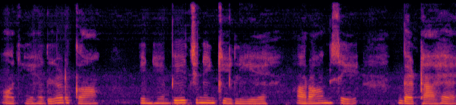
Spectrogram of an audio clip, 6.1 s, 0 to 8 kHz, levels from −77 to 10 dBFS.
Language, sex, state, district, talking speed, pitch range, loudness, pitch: Hindi, female, Rajasthan, Bikaner, 110 wpm, 150-180 Hz, -24 LUFS, 160 Hz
